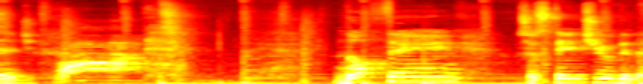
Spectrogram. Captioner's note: sighs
